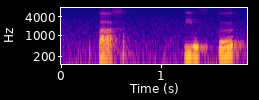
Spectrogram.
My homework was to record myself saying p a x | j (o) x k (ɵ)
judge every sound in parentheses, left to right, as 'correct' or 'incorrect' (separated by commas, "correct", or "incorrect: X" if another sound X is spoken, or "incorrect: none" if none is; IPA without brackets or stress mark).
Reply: incorrect: u, correct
